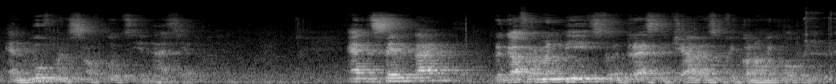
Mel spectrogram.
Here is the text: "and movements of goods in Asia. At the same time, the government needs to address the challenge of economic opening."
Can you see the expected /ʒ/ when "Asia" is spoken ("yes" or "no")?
no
